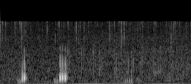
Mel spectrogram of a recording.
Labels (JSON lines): {"label": "biophony", "recorder": "SoundTrap 500"}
